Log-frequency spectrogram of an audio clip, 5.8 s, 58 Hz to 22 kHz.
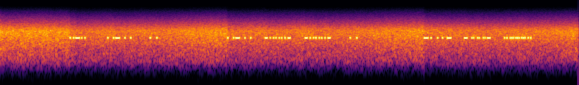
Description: Hellschreiber (Feld-Hell, 122.5 baud), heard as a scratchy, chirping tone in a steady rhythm, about 1550 Hz, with radio static. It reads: IT, TOO, WAS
